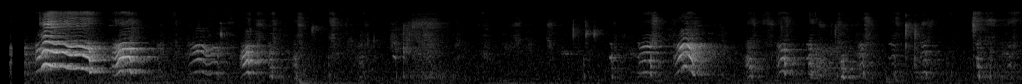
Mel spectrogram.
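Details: Xoloitzcuintli puppies from a first litter in Switzerland, indoors in a small room; high, wavering whines and yelps in quick irregular bursts, loudest in the first second and again near seven seconds, with soft rustling between.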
